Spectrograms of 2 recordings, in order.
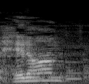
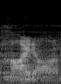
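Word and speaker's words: Hidon: But as his name implies, the Hit-On is extremely difficult to find. The Hide-On. It might be Hide-On, is how you say that.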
